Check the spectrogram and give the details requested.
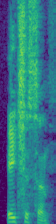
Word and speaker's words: Aitchison: I'm the, and today it is my pleasure and a privilege to welcome Matt Aitchison.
